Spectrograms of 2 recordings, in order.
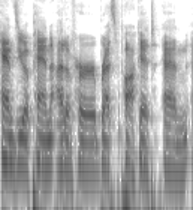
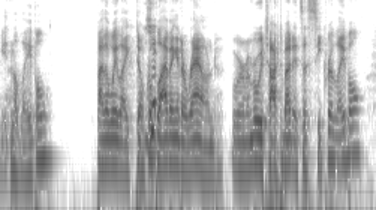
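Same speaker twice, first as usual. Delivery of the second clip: ordinary delivery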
